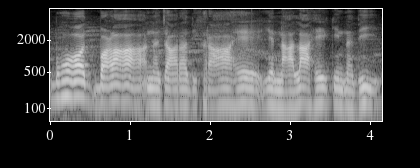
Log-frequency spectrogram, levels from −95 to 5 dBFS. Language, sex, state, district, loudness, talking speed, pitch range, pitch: Hindi, male, Bihar, Darbhanga, -18 LUFS, 160 wpm, 115-130 Hz, 125 Hz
